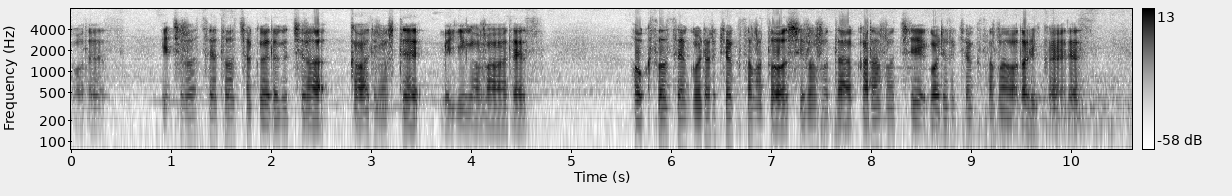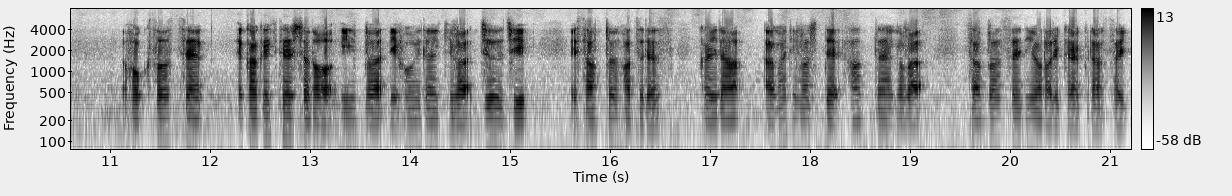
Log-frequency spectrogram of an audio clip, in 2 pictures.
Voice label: Japanese Train Announcement By The Conductor

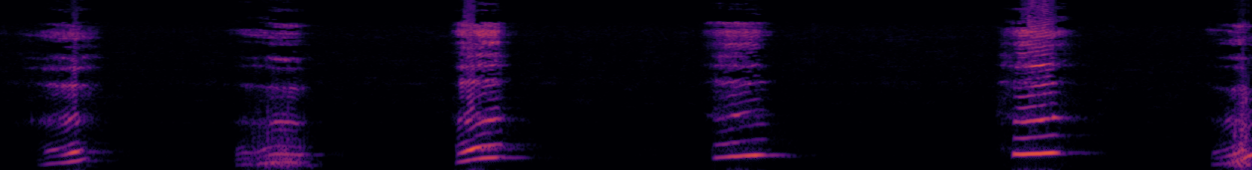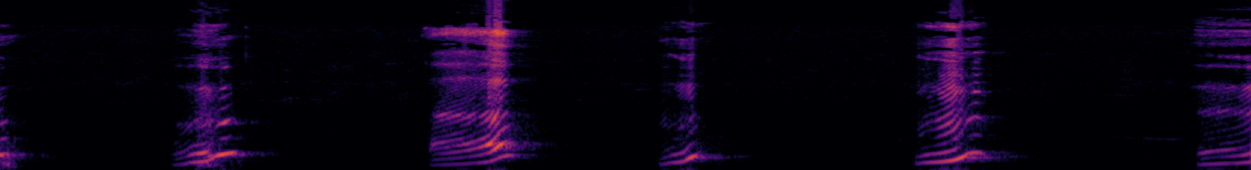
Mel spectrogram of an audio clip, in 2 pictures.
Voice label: Surprise Expressions Awww

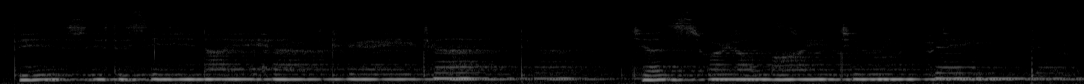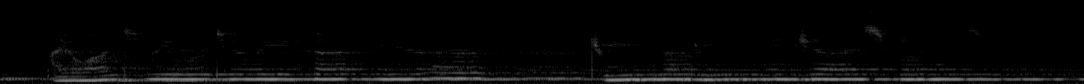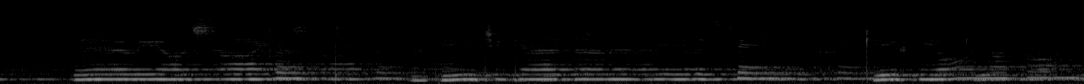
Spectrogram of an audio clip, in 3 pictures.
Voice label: Female Voice Spell

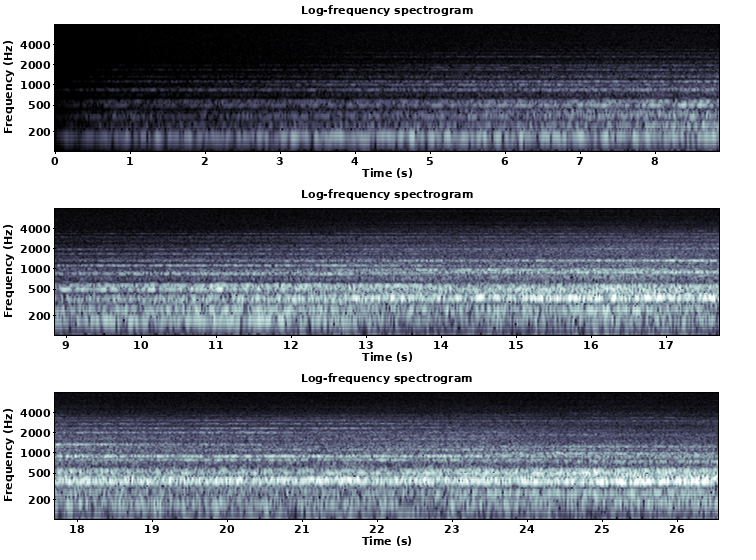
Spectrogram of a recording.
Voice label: Convolved Voices

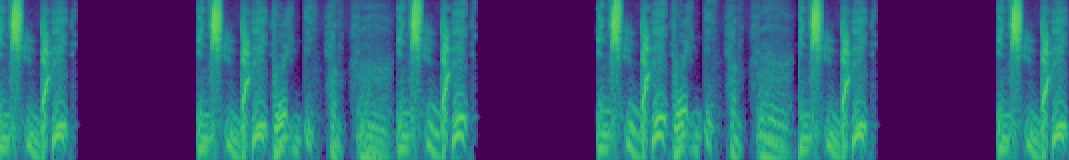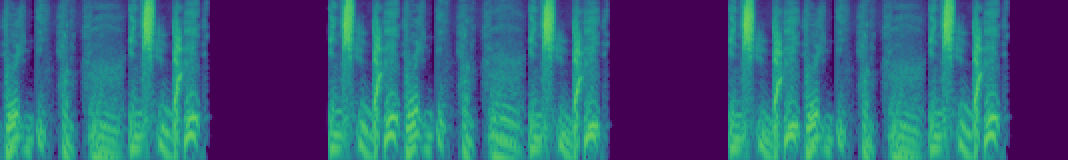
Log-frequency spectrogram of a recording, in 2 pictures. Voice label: Weird Voice Merged

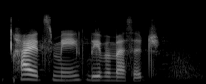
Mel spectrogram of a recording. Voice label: Answering Machine Female Hi Its Me

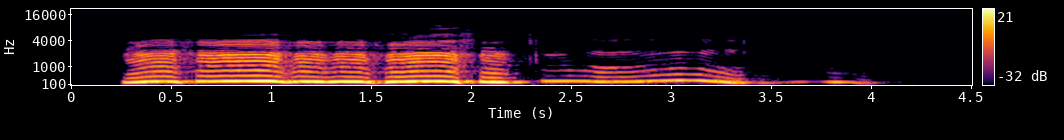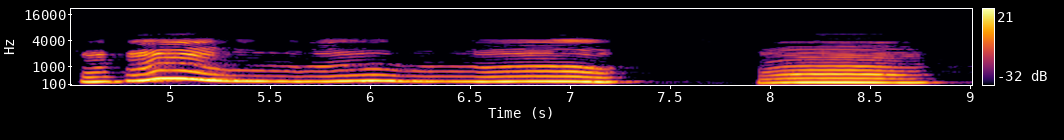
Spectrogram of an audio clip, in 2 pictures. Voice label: Mumbled Voice

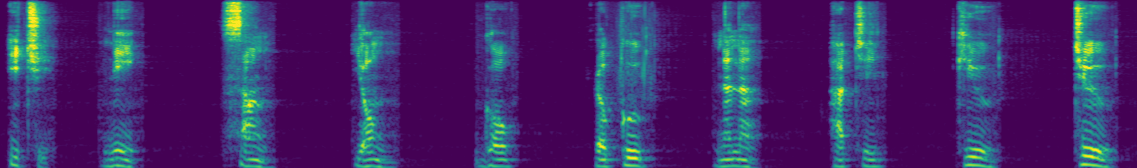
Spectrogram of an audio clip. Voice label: Japanese Numbers

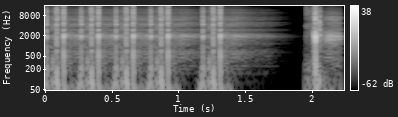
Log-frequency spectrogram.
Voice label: Robot

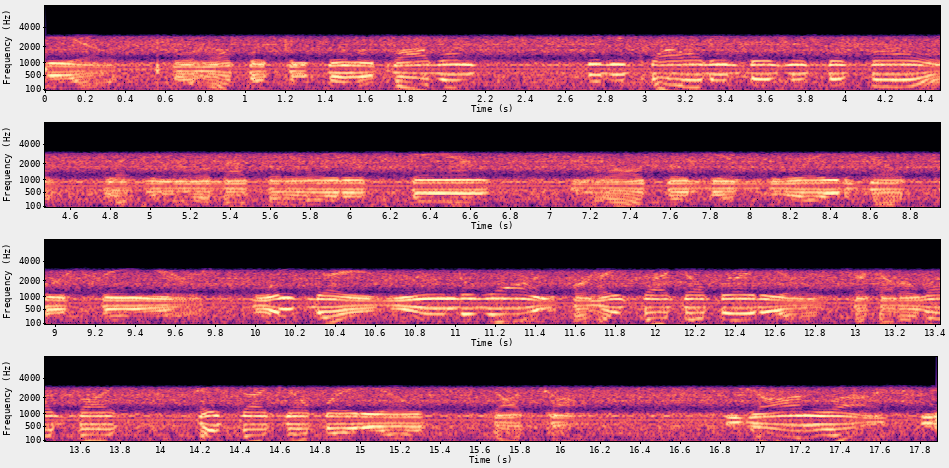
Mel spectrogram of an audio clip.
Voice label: Sideband Am Voice

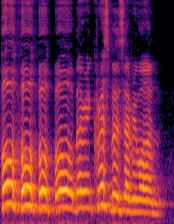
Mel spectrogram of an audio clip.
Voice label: Santa Ho Ho Ho Ho Merry Christmas Everyone

